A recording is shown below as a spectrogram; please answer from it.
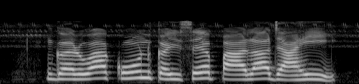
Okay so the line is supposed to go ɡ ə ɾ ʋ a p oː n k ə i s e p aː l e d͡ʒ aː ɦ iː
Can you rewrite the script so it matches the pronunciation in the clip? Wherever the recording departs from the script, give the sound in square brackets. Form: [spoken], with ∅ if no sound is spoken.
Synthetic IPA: ɡ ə ɾ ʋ a [k] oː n k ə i s e p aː l [a] d͡ʒ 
